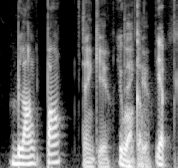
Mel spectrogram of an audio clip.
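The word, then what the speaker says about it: Blancpain: uh Swatch and uh blun pwn let me just pause you right there yeah no you can't say it and not expect me to interrupt you it's actually pronounced Blan thank you you're welcome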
